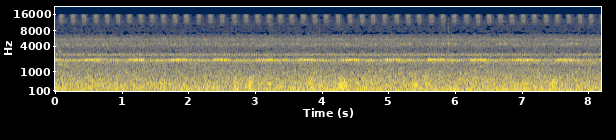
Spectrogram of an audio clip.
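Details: Crickets in the evening, recorded outdoors on a deck: a continuous series of short, high chirps in a steady rhythm, a finer fast pulsing higher still, and a dull low rumble underneath.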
